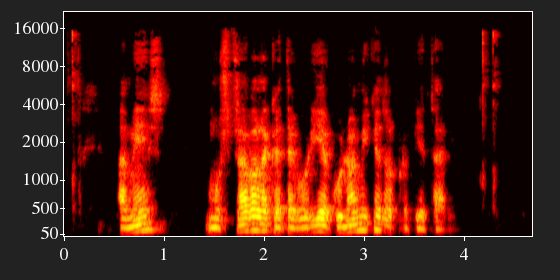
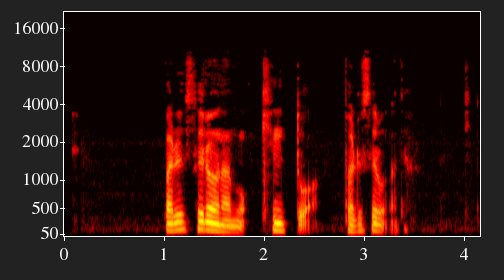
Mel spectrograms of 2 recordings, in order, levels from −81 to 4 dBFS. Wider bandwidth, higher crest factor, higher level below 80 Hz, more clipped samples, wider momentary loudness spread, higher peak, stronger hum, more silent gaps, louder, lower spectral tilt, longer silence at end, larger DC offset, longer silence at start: first, 16 kHz vs 10.5 kHz; about the same, 20 dB vs 22 dB; about the same, -64 dBFS vs -62 dBFS; neither; first, 17 LU vs 11 LU; first, -2 dBFS vs -8 dBFS; neither; neither; first, -22 LUFS vs -27 LUFS; about the same, -5.5 dB/octave vs -6 dB/octave; first, 0.35 s vs 0.1 s; neither; second, 0.05 s vs 1 s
